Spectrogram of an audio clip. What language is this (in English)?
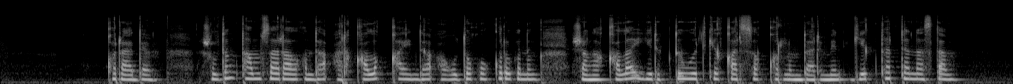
Kazakh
